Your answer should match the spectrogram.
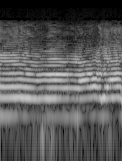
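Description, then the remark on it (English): A sustained roar from Chewie inside the Millennium Falcon at light speed in deep space, loud and steady for over a second, with a rich, buzzing, mid-pitched tone that wavers slightly in pitch. No speech, just the single drawn-out cry. “Chewie roars.”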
